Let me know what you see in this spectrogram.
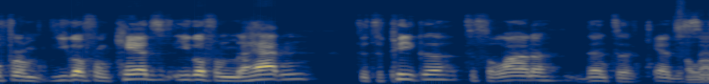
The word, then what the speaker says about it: Salina: My buddies are in Salinas, Kansas. – Salina. Yep. – Oh, is that Salina. How you say it? – Salina. Yeah, Salina.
